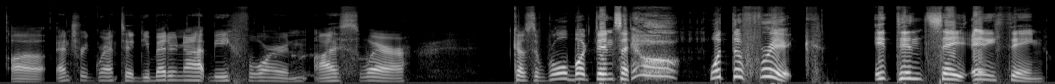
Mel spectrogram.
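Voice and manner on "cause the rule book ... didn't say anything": high, loud outburst of disbelief; indignant shout. Real, not acted. Player blames rule book for the penalty, indignant shout. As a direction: yell in outrage, jumping up in pitch.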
